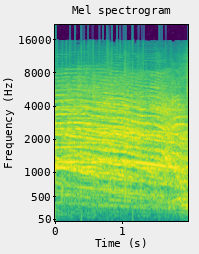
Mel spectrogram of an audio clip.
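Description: A class of young children shouting one long, drawn-out "Yeah!" together as a cheer, its pitch sagging slowly before it ends.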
